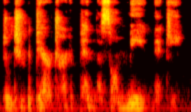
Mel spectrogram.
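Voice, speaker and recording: A woman's voice: moderate pace, pushed and bright, natural voice. A woman voicing an anxious male inmate in an audio story, urgent and fiercely worried for his partner. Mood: furious worry. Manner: urgent, often harsh whispering.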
